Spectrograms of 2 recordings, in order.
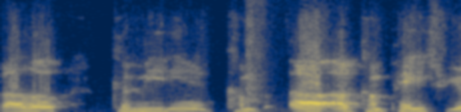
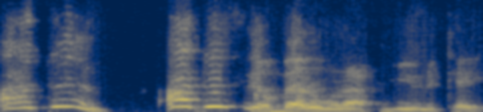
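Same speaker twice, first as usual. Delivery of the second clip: swooping, sing-song, put-on country-style voice. Retelling the speaker's own reply to people urging them to communicate: put-on country voice. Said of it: "I said with that country voice".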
